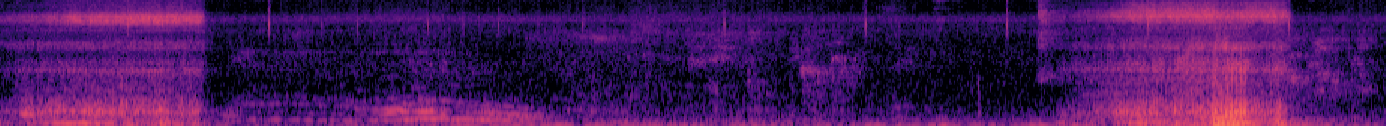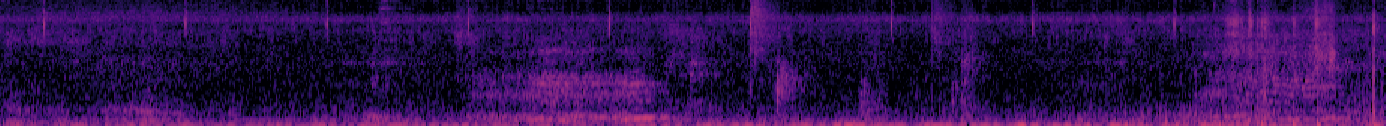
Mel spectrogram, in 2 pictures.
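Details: A tired mother dog sleeping soundly after a hard day gives a few soft, rumbling snores with long quiet gaps between them: snoring.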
